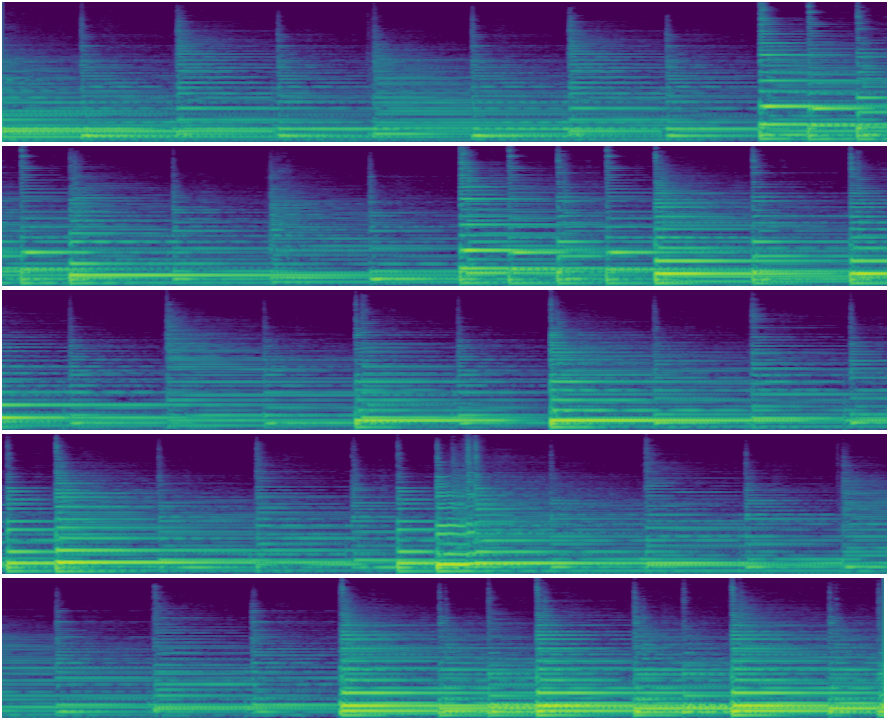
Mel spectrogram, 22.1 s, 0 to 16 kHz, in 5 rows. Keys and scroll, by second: 7.4 Return.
